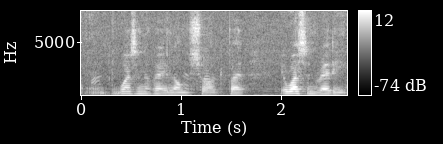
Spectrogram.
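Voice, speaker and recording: A woman talks at a moderate pace in a fairly low pitch with a Spanish accent. Her pitch varies in an ordinary way, and there is noticeable background noise. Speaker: baking teacher. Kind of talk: tutorial. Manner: halting.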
